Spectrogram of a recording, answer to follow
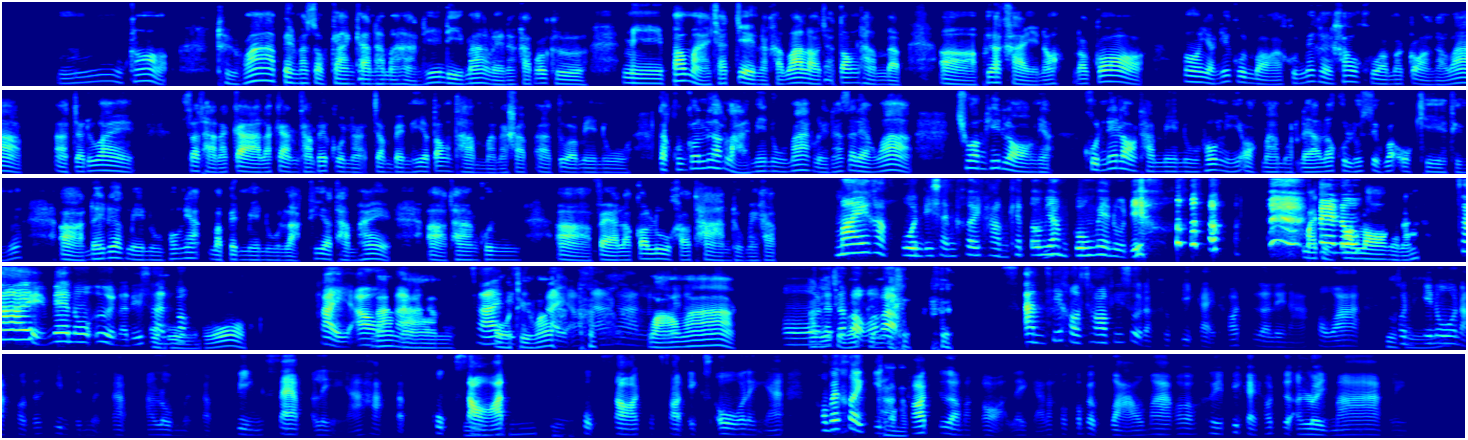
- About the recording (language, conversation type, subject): Thai, podcast, เคยทำอาหารให้คนพิเศษครั้งแรกเป็นยังไงบ้าง?
- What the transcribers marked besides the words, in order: laughing while speaking: "เดียว"; laugh; chuckle; chuckle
